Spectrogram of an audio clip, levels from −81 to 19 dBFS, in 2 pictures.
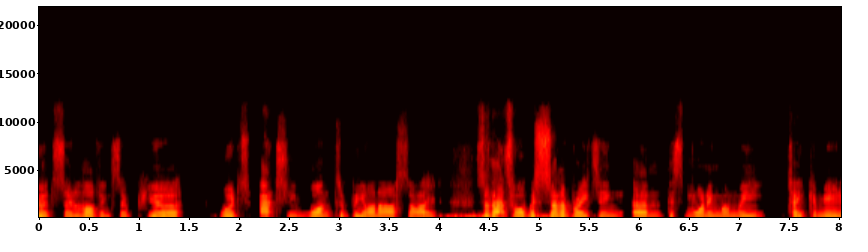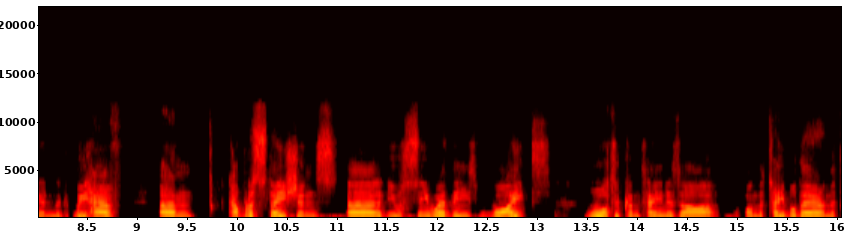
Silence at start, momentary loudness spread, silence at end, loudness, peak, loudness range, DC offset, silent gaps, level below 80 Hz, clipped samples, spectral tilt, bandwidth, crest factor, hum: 0 s; 12 LU; 0.05 s; -27 LUFS; -10 dBFS; 4 LU; under 0.1%; none; -64 dBFS; under 0.1%; -4.5 dB/octave; 12 kHz; 18 dB; none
